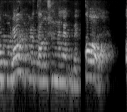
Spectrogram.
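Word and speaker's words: قاف: তালুর সাথে লাগাতে হবে আর এই কফ উচ্চারণের ক্ষেত্রে আমাদের আমাদের জিহবার ভিতরে আরেকটা ছোট জিহবা থাকে জিহবাটাতে হালকা ধাক্কা লাগবে তো দেখি আমরা একটু খেয়াল করি জিহবার গোড়া তারপরে তাল শুন লাগবে কফ ক কফ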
